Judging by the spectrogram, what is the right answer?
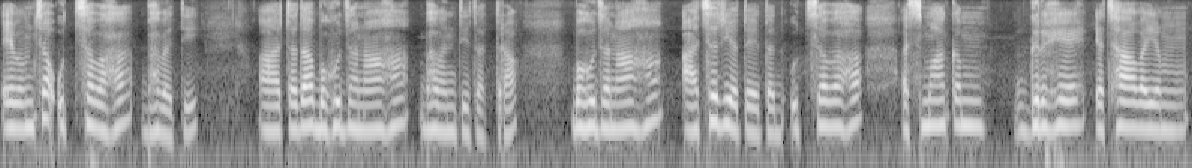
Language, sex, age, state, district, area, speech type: Sanskrit, female, 18-30, Karnataka, Hassan, rural, spontaneous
